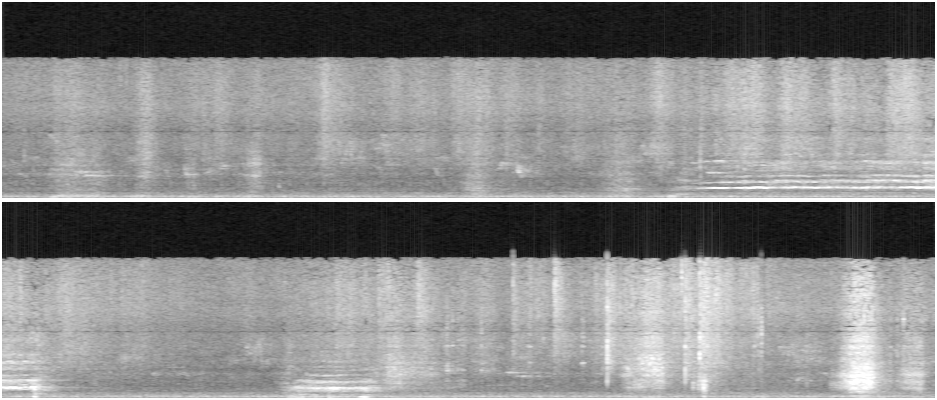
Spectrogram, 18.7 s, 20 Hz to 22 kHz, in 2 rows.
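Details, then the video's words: Two male Indian gaur bulls in BR Hills, India, early morning on 18 November 2018, roaring in mating season by the K.Gudi road. Drawn-out, tonal, harmonic calls rise around mid-clip and again later over a steady low hum. "Indian Gaur : Roaring during mating season."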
